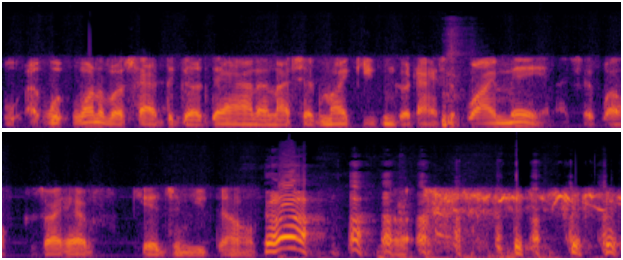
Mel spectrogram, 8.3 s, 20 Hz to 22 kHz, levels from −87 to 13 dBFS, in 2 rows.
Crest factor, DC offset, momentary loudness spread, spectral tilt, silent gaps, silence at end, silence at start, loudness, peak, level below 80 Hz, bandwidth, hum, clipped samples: 16 dB; under 0.1%; 9 LU; -5.5 dB/octave; none; 0 s; 0 s; -20 LUFS; -6 dBFS; -46 dBFS; 15 kHz; none; under 0.1%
